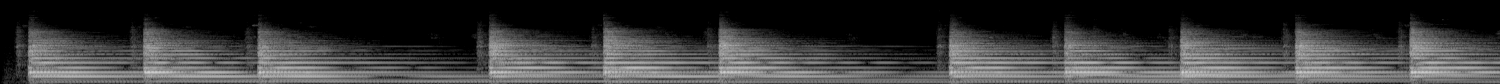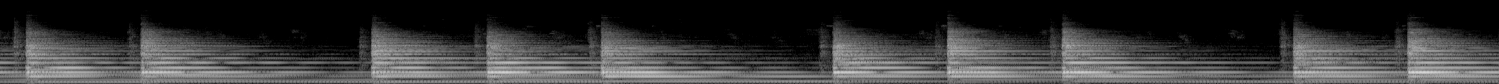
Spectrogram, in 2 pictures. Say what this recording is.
Sound effects > Other
Greek Orthodox Church bell call to 6pm vesper
Recorded 20 meters away from Our Lady Evangelistria of Tinos belfry. The hammer action can be heard before each strike. Recorded using the Zoom H2essential recorder.
exterior, Orthodox, Bells, Vesper, Greek, Ring, Cathedral, Chime, Bell, Church, Call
